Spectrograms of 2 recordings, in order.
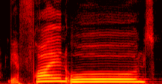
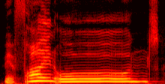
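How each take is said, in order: First: Very drawn-out, higher call; loud, long held vowels. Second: High, very drawn-out shout; louder calling. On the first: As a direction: shout it slowly across the lake. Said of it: "ruft Emily". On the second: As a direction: call insistently across the water. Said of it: "versucht Emily es noch einmal lauter". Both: Acted.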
